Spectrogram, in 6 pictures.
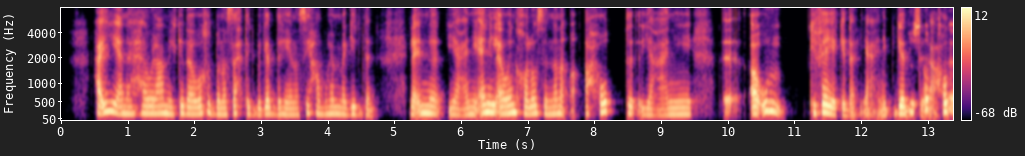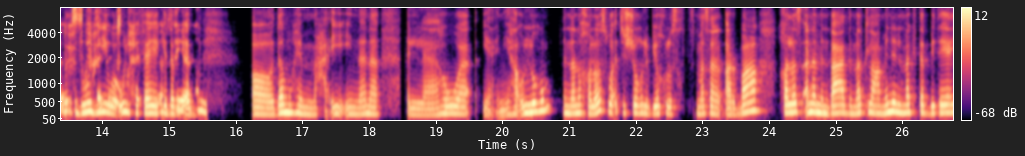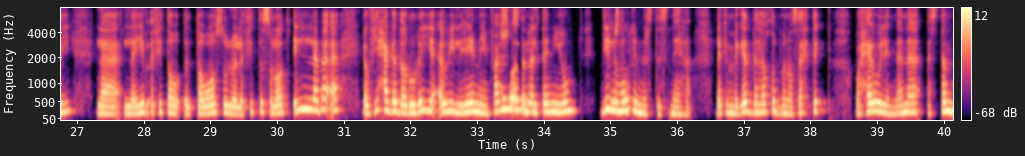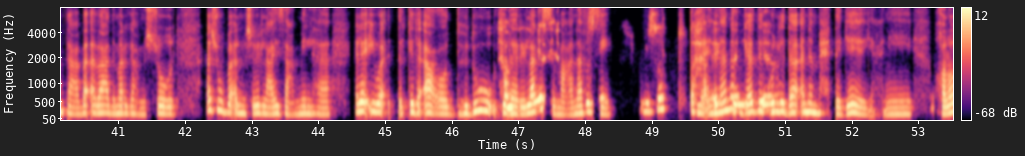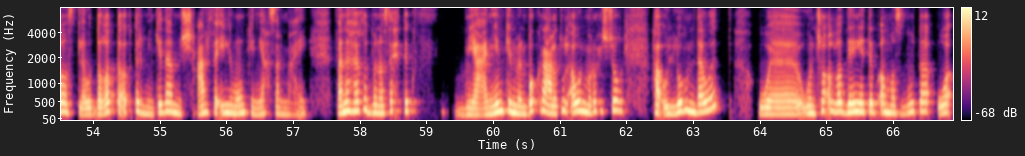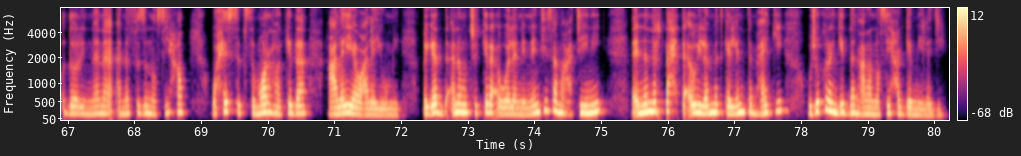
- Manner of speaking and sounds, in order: tapping; in English: "relax"; other background noise
- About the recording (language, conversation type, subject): Arabic, advice, إزاي ألاقي توازن كويس بين الشغل ووقتي للراحة؟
